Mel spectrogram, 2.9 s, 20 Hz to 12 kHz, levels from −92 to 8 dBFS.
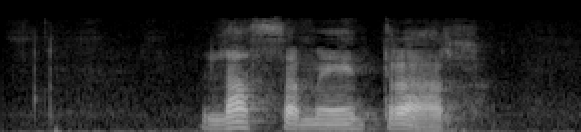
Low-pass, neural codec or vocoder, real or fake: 7.2 kHz; none; real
